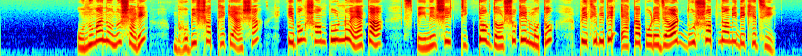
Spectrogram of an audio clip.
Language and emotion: Bengali, fearful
